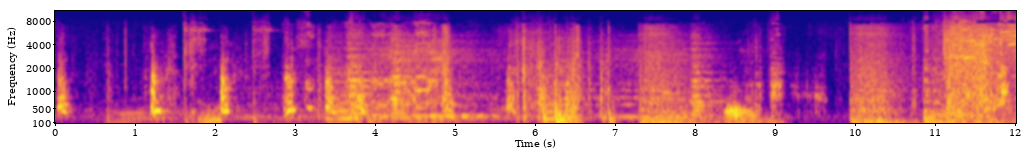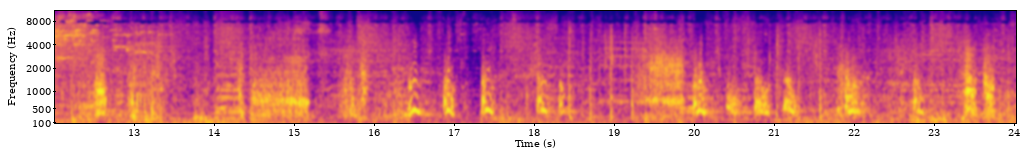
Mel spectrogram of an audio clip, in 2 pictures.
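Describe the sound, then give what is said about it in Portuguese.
Dog barking in a dubbed film scene, loud and repeated, cutting through a dense, busy background that grows fuller after the first ten seconds. “Vou apresentar você ao meu cachorro.”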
